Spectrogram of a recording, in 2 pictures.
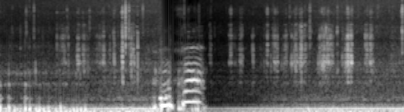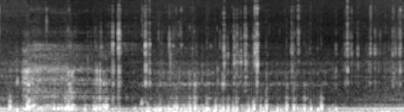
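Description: Underwater sound: a steady low hum with scattered clicks, a short voiced grunt from the diver about two seconds in, and a louder rush of noise around five to six seconds in.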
